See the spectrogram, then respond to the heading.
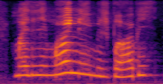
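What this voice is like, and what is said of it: Bobby character voice. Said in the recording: “his Bobby voice ... change his voice completely ... You know, kind of voice.”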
